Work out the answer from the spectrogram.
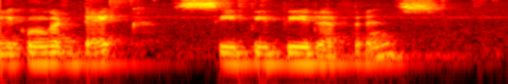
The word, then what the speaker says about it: deque: इसको double ended क्यू को हम लोग डेक कहते हैं, कई लोग डी क्यू बोलने लगते हैं। डी क्यू की स्पेलिंग बिल्कुल अलग अलग होती है, इट्स अ डेक, ठीक है।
